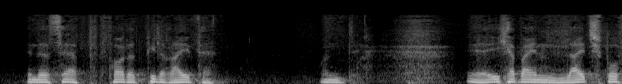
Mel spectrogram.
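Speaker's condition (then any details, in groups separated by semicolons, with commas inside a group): Parkinson's disease; diagnosed at age 57, began with resting hand tremor, confirmed by brain imaging; about 16 to 17 years since diagnosis, tremor-free on stage, almost daily falls, reduced mobility; host asks for his voice to be made louder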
